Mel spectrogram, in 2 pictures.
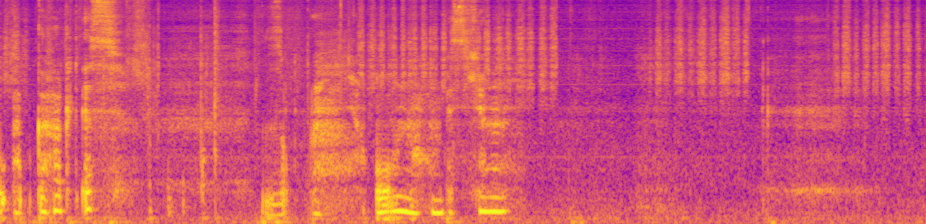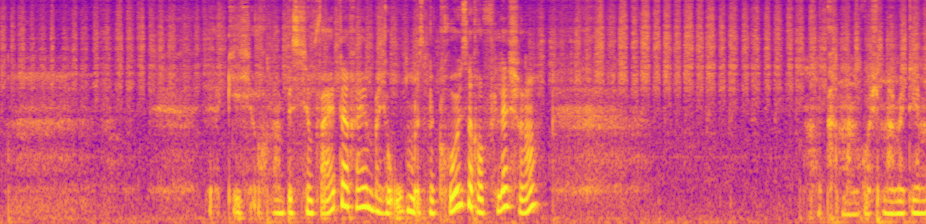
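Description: Paper rustles and scrapes softly as hands rub and press it.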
